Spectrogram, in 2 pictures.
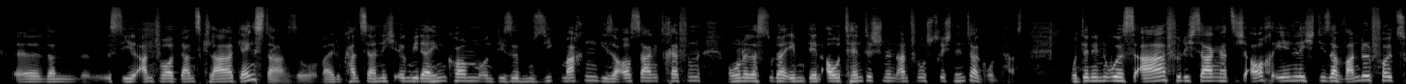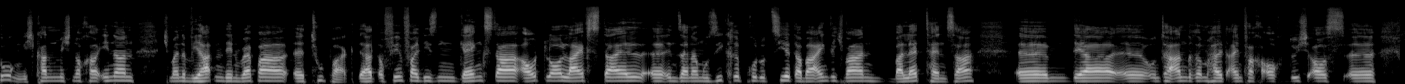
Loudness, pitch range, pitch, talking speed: -27 LUFS, 150-165 Hz, 155 Hz, 190 wpm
